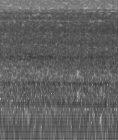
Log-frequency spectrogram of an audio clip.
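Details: Renault Clio petrol engine idling evenly and steadily without stumble after fixing a hard morning start caused by wet, cracked spark plugs, oil leaking past valve stem seals into the combustion chamber.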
